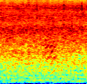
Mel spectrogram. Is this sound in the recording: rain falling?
yes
